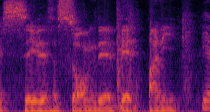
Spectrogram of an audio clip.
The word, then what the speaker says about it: Bad Bunny: Bad Bunny. Bed bunny. Like bed. B A D. Bed bunny. Bunny. Bunny. Yeah. Bed bunny. Okay. Let me see. There's a song there. Bed bunny.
